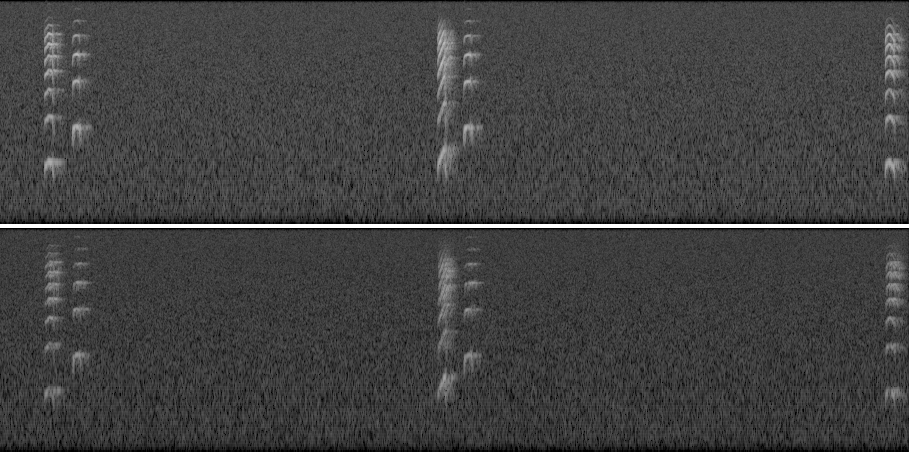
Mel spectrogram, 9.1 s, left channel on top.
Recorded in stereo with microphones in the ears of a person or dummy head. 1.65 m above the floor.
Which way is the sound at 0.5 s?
70° left (ahead or behind).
